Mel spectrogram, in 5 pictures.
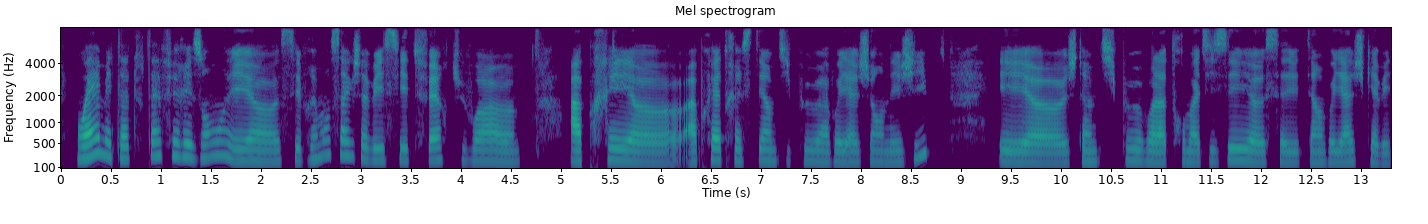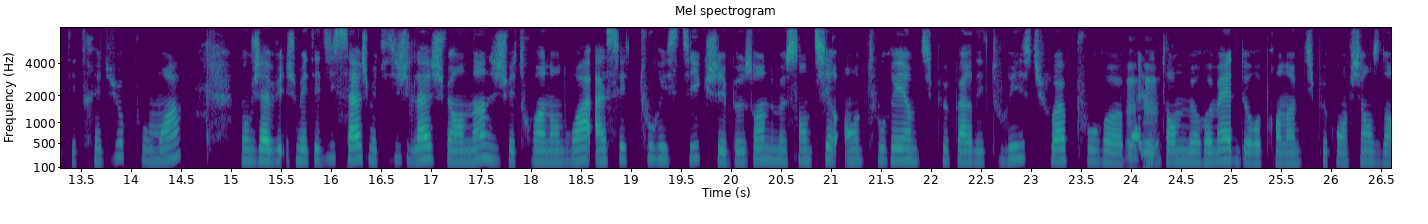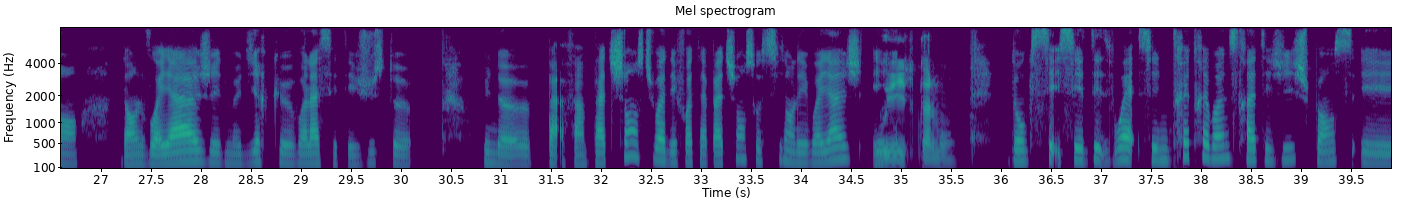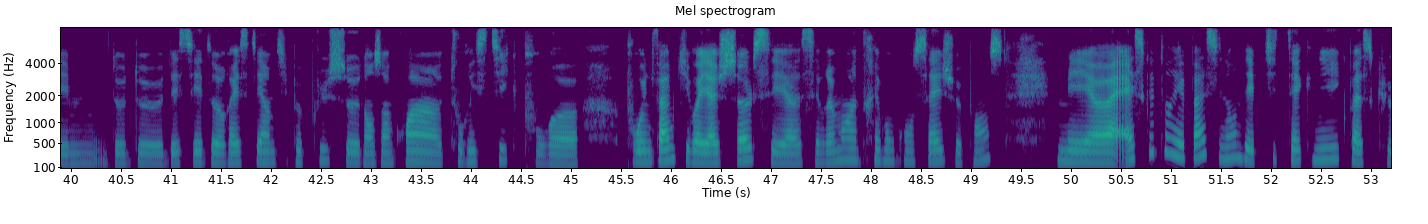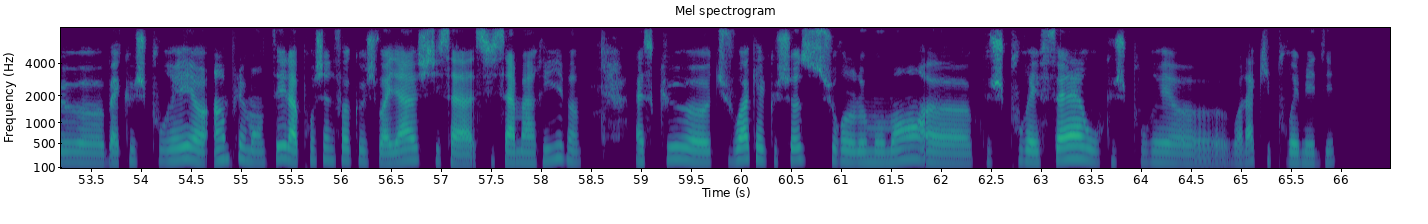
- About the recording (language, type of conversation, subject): French, advice, Comment puis-je réduire mon anxiété liée aux voyages ?
- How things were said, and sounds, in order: stressed: "touristique"; stressed: "entourée"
